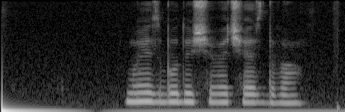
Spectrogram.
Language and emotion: Russian, neutral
